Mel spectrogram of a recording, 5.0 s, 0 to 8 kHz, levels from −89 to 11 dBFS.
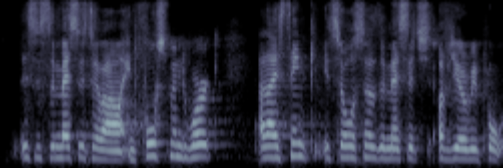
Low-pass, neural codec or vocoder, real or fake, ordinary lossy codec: none; codec, 16 kHz, 4 kbps, X-Codec, HuBERT features, trained on general audio; fake; none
